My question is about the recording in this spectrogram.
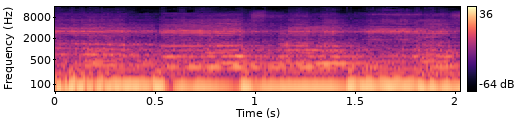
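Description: Mexican banda (brass band) music, loud and steady, with a strong bass line under sustained horn notes.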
